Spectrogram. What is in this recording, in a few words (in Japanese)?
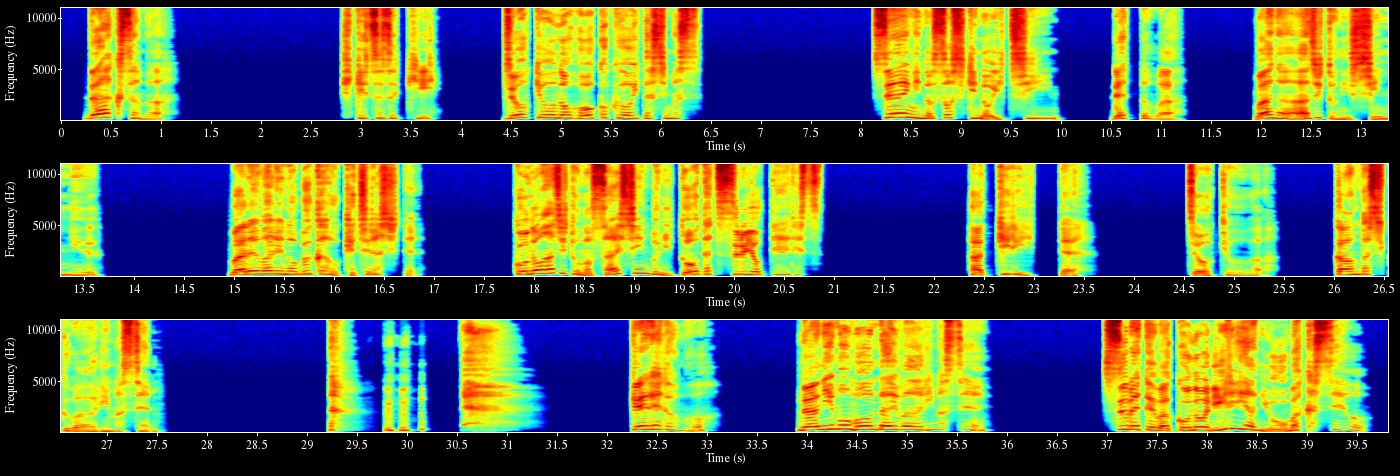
悪の女幹部 voice only; ＳＥなし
